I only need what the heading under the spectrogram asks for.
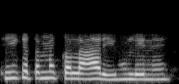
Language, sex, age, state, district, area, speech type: Hindi, female, 30-45, Uttar Pradesh, Sonbhadra, rural, conversation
